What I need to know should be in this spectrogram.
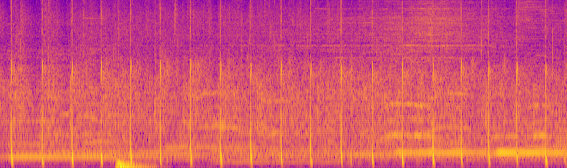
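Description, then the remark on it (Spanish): A church audience claps in steady unison after a Spanish-language prayer, applauding God, roughly twenty sharp, evenly spaced claps at a brisk pace over a faint sustained musical drone, with no talking. “Un aplauso al que vive.”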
